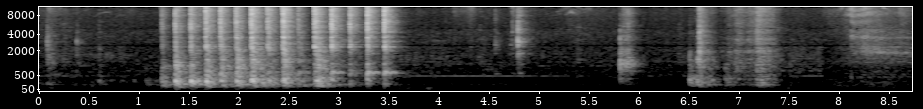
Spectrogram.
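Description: Plastic bowl of a small food processor being handled and tipped out: a quick run of sharp plastic knocks and rattles for about two seconds, then a few single knocks, with a faint steady hum under the second half.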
